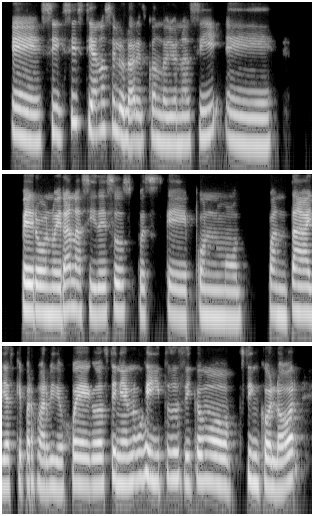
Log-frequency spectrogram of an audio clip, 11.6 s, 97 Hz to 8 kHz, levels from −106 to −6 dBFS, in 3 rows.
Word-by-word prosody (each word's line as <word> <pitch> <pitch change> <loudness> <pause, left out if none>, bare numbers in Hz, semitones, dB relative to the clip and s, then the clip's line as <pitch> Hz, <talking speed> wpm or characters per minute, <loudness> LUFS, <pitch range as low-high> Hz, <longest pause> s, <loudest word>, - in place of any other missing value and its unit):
Eh, 220 -4 +3
sí 255 +5 -4
existían 275 +2 -2
los 280 0 -4
celulares 220 -8 -2
cuando 220 -3 -4
yo 200 0 -2
nací, 205 +6 -5
eh, 195 -4 -4 0.7
pero 220 -2 +7
no 205 - 0
eran 225 +3 +3
así 220 -1 -3
de 200 0 0
esos, 220 +1 -3
pues 200 -1 -9
que 190 -3 -3
como 190 -2 -3 0.2
pantallas 205 -1 +1
que 225 - -4
para 220 0 -2
jugar 200 -3 0
videojuegos 210 +2 +2
tenían 220 -3 +3
dibujitos 245 0 +1
así 225 -1 -3
como 220 -4 +1
sin 230 -3 -1
color. 210 +2 +3
215 Hz, 150 wpm, -22 LUFS, 200-230 Hz, 0.7 s, pero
